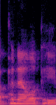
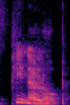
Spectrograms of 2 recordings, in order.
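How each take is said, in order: First: Said in the usual way. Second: Penelope said as "PEE-nuh-lope", rhyming with envelope's end; misread Penelope. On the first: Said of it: "Her name is, yeah". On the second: Acted. Imitating a man reading a name tag, Penelope as "PEE-nuh-lope". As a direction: misread Penelope in three syllables, ending in "lope". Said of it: "reads her name tag and says".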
